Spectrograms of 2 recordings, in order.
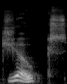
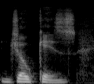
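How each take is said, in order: First: The final consonants blend into one syllable. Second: An extra vowel adds a second syllable. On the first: The speaker calls it right. "Instead of saying jokes" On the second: The speaker calls it wrong. "you add an extra vowel sound"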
